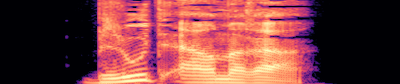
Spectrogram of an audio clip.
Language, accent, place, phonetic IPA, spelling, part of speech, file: German, Germany, Berlin, [ˈbluːtˌʔɛʁməʁɐ], blutärmerer, adjective, De-blutärmerer.ogg
- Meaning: inflection of blutarm: 1. strong/mixed nominative masculine singular comparative degree 2. strong genitive/dative feminine singular comparative degree 3. strong genitive plural comparative degree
